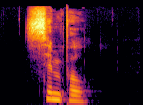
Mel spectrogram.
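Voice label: "simple", British English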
